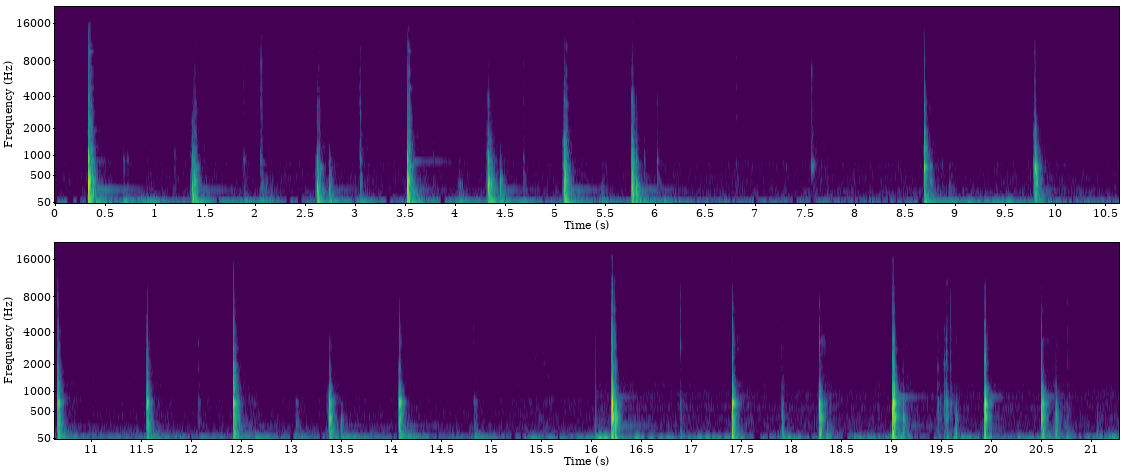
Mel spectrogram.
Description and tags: putting to go coffee cup down
A light cup being set down.
coffee, cup, set-down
